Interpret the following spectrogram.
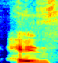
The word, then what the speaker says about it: his: it's new for you start by just practicing these words here his is has was and make sure that you're able to pronounce a z sound z sound after the vowels okay um does that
